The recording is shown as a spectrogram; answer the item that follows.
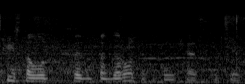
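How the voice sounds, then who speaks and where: A man explaining his craft casually in plain, halting phrases and short answers, recorded outdoors. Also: medium pitch, animated, crowd noise. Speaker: wood carver, guest showing his work. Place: outdoors at his garden plot. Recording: faint outdoor background noise.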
